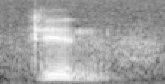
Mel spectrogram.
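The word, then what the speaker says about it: 仁: In Chinese, there's the word ren. I don't know how it's pronounced in Japanese. I'll write it backwards. How do you pronounce that in Japanese? Jin.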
